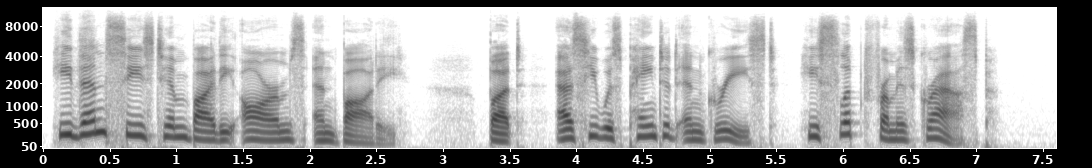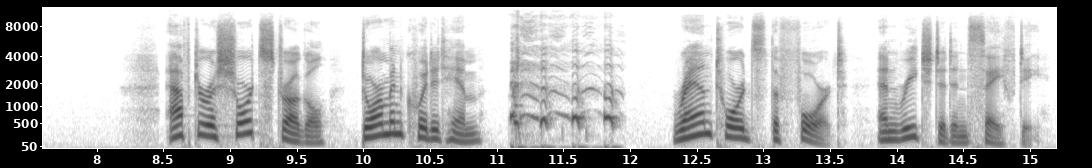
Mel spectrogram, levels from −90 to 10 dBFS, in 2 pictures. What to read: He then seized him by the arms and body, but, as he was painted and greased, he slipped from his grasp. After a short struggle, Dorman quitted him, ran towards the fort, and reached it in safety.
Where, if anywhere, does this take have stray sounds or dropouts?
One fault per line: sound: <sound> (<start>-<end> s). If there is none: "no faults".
sound: laugh (11.1-12.0 s)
